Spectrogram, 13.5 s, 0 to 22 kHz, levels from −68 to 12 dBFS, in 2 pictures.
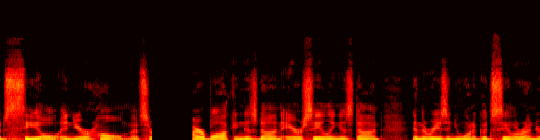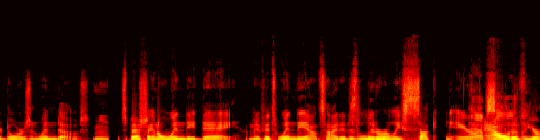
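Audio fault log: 1.90–2.42, 8.11–8.24 and 12.20–12.34 s: digital broadcast dropout. The speech cuts to silence through a 3 ms fade, then resumes later in the programme. The receiver lost frames and muted. The gaps are 512 ms and twice 128 ms, which fits whole 32 ms frames dropped.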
